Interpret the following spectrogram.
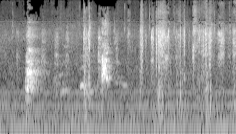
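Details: Dogs out squirrel hunting give a few scattered, harsh barks spread over several seconds, mixed with rustling and other short noises in the background.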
